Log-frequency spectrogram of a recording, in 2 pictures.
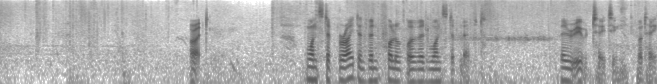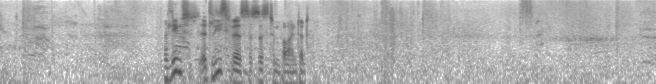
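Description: Fiery spell effects burst and crackle.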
